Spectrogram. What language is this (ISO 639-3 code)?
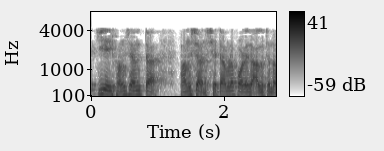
ben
